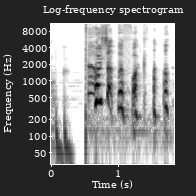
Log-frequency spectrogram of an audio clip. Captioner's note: laughs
